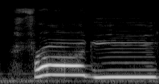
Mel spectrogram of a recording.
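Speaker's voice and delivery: high, loud two-note call; long sing-out holler. A narrator's reading. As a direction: stretch the name out to summon someone. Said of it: "called his teacher".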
